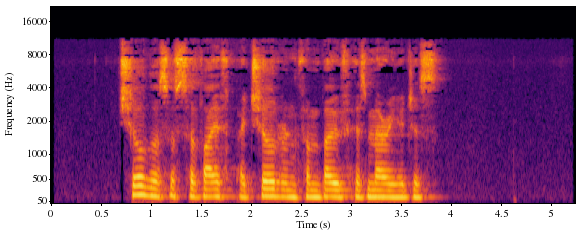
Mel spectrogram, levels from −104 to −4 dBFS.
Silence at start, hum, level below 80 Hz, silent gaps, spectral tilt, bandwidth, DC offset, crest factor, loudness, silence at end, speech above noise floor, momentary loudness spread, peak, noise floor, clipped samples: 0.7 s; none; -58 dBFS; none; -3.5 dB/octave; 11.5 kHz; under 0.1%; 18 dB; -16 LUFS; 1.35 s; 45 dB; 5 LU; 0 dBFS; -62 dBFS; under 0.1%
